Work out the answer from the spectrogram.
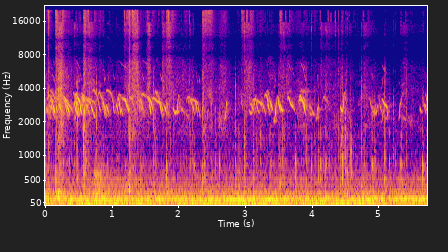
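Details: Colored chickens chirping busily, with dense overlapping high, curling peeps in quick succession almost throughout, some louder runs, over a low steady hum.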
